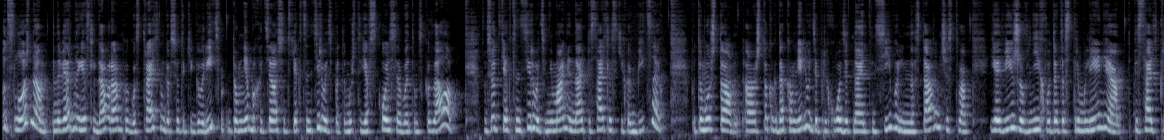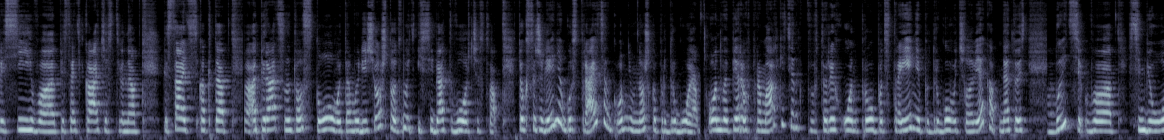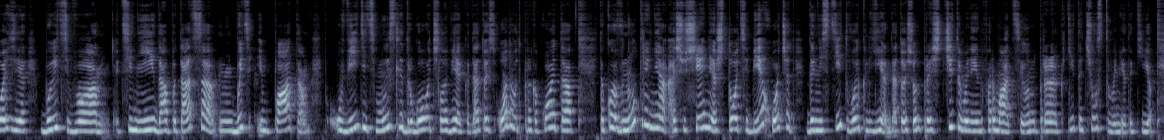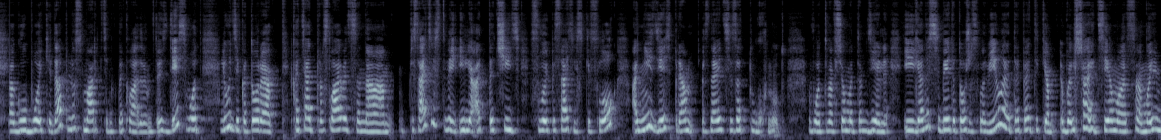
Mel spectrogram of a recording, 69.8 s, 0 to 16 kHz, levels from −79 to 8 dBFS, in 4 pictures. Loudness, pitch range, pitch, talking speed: -19 LUFS, 245-275 Hz, 260 Hz, 150 wpm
